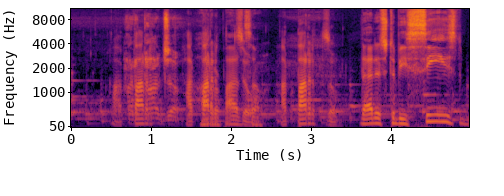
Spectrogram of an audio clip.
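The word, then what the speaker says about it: ἁρπάζω: There's a twirling of the R's in Greek, and I can't do it, but here it is. Strong's G 726. Harpazo. Harpazo.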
